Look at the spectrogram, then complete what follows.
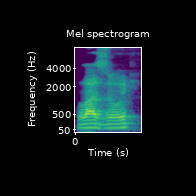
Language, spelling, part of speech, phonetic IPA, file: Russian, лазурь, noun, [ɫɐˈzurʲ], Ru-лазурь.ogg
- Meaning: azure (colour/color)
